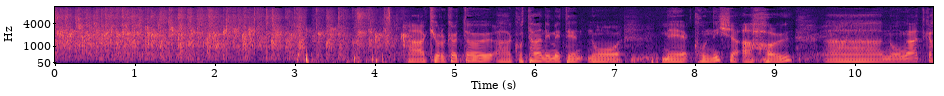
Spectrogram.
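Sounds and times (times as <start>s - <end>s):
crowd applauding: 0.0s - 4.7s
speech: 4.4s - 10.9s.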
